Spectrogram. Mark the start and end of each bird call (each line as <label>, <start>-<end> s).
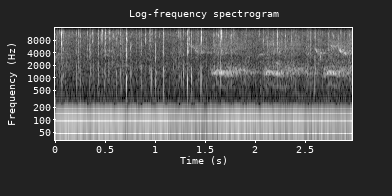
American Crow (Corvus brachyrhynchos), 1.3-3.0 s
Ovenbird (Seiurus aurocapilla), 2.4-3.0 s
